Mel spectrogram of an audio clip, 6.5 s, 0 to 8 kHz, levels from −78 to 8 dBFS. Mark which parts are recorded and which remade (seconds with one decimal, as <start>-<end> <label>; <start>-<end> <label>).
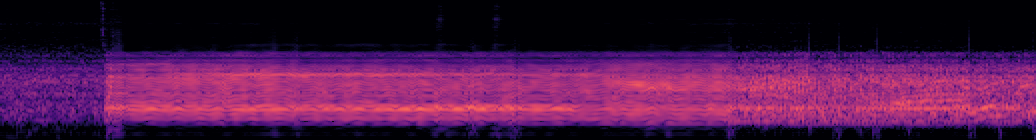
0.0-0.7 recorded; 0.7-4.6 remade; 4.6-6.5 recorded

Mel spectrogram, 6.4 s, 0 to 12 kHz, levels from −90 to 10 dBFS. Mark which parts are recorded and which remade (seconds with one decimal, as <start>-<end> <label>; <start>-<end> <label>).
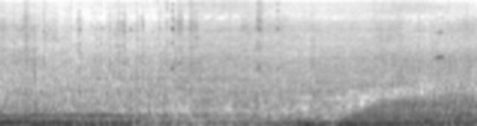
0.0-2.4 recorded; 2.4-5.4 remade; 5.4-6.4 recorded

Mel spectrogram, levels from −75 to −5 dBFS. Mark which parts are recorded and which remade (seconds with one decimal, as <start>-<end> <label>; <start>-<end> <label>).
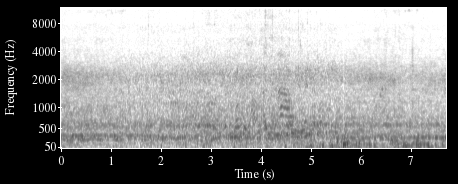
0.0-1.2 remade; 1.2-5.7 recorded; 5.7-7.7 remade

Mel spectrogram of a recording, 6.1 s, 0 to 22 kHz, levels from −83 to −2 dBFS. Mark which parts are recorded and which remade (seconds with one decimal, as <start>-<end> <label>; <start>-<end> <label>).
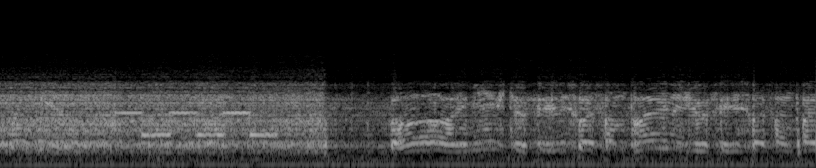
0.0-1.1 recorded; 1.1-4.8 remade; 4.8-6.1 recorded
